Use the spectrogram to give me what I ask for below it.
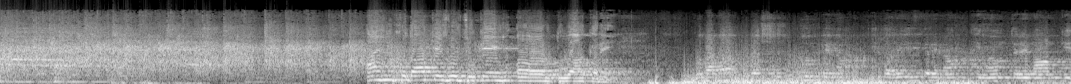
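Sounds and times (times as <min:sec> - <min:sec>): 
loud applause from a large crowd: 0:00.0 - 0:04.9
speech: 0:03.7 - 0:06.2, 0:06.9 - 0:10.7.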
